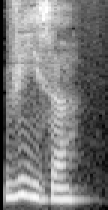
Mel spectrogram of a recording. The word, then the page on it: visa: British English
